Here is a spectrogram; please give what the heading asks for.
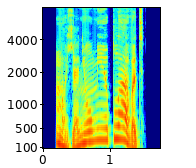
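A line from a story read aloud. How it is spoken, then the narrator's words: Offended snort. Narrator (Russian): обиженно фыркнул Златобров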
